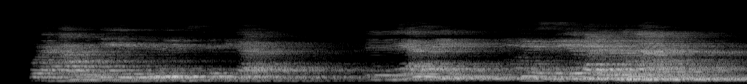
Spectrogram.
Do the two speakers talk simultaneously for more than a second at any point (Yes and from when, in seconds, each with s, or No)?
Yes, from 5.2 s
